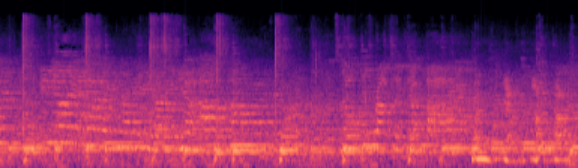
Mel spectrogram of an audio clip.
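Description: Live acoustic pop song: a woman sings the lead over two ukuleles strumming chords through the stage microphones. Near the end a man's lower voice joins in for about a second.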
